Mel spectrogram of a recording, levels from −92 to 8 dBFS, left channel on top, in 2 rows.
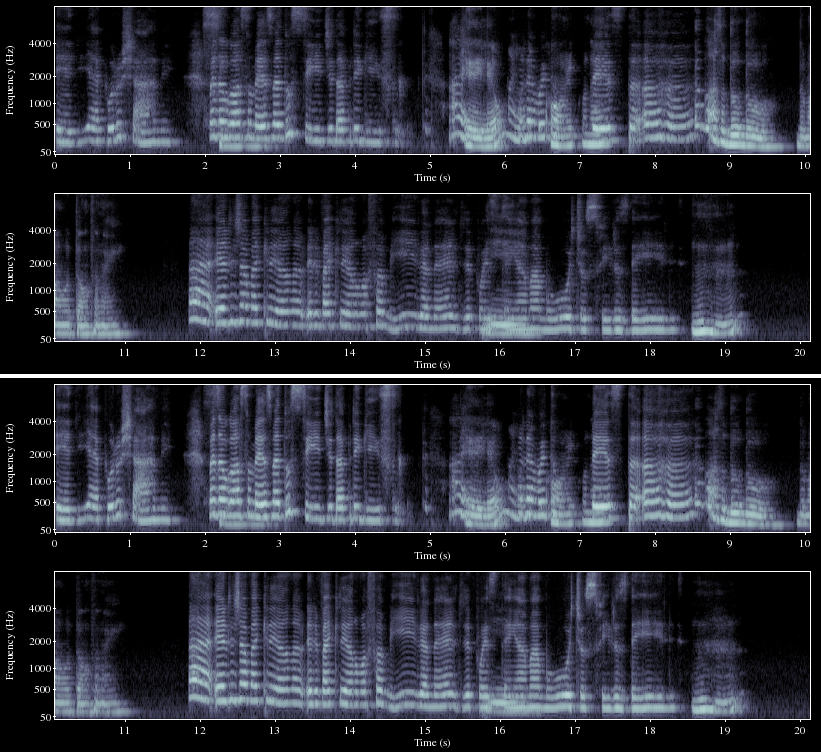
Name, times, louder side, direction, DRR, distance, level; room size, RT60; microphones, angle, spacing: voice 1, 0.0-4.6 5.5-5.7 6.2-6.7 7.2-8.5 11.8-18.4, right 3 dB, 60° right, 0.4 m, -23 dB
voice 2, 2.0-2.8 5.3-7.3 8.5-9.6 9.9-11.0 15.8-16.4 18.6-19.2, left 3 dB, 55° left, 0.5 m, -24 dB
5.1 x 2.2 x 2.3 m
head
